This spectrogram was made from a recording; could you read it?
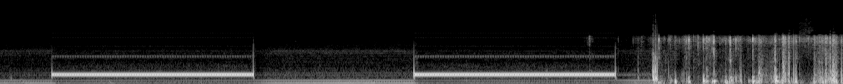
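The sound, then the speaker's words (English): An outgoing phone call to Tiger Woods rings through the line: two long, steady electronic ring tones separated by a pause, then a rough clatter as the receiver is picked up. No one speaks. “And in the stands was Tiger Woods, so we thought we'd call Tiger to see what that was like last night.”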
